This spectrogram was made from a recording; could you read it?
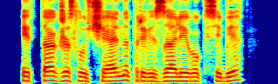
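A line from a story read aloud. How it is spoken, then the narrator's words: Scoffing snort. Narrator (Russian): хмыкнул Райт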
